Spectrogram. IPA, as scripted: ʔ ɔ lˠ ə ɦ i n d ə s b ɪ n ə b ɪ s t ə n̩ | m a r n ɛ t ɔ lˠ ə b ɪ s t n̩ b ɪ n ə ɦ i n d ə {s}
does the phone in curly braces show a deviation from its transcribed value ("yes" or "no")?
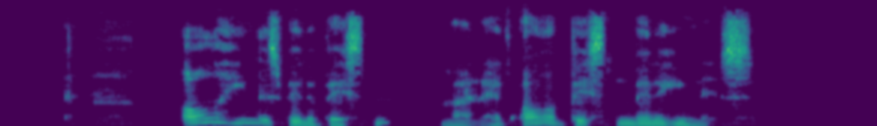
no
